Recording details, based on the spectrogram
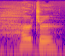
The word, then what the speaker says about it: Huerter: Number what 10987 on the list, Kevin Huerter.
